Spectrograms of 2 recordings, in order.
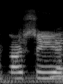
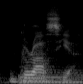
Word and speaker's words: Gracia: It's not It's Gracia. Not Not Garcia. Can you spell that? I want to do something awful. It's like Garcia, but you move the R and the A.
